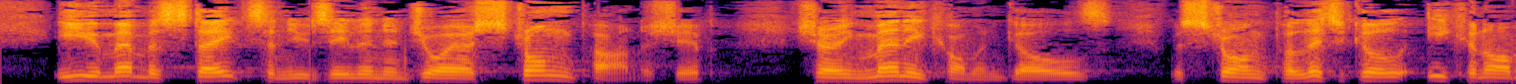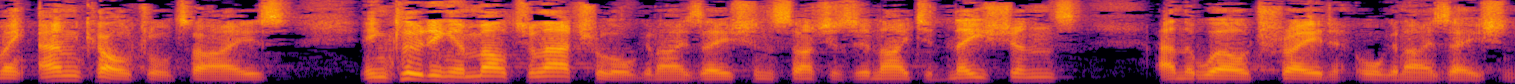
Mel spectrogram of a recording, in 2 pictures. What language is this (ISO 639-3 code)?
eng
